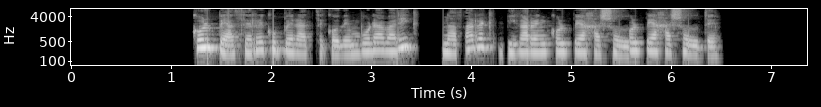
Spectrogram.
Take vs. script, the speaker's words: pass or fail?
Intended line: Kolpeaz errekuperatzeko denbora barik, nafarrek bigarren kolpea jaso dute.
fail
